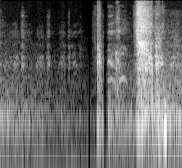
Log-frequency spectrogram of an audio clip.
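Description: Near silence: faint room tone with one brief, soft sound near the end.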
